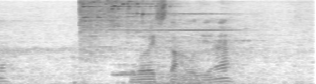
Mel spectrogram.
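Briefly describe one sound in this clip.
A magical shimmer swells and rings out briefly.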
